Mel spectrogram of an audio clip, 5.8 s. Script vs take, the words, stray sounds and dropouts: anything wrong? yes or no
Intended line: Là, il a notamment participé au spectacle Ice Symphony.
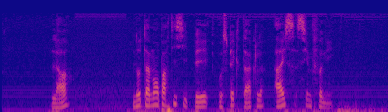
yes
